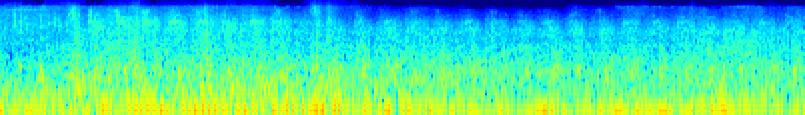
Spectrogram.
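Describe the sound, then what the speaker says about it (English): Rapid hip-fire gunshots in the video game Destiny, a dense unbroken burst of automatic shots at low level, the bursts running together without pause. "Here in just a second I'm going to do some hip fire."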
